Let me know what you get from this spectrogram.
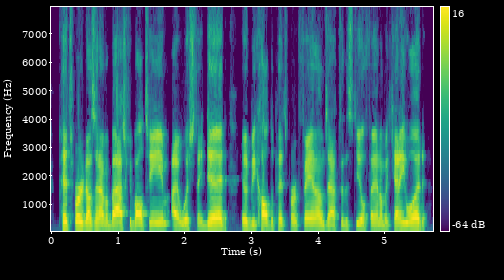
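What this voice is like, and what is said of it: Very fast speech. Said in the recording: “I'm talking very fast”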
